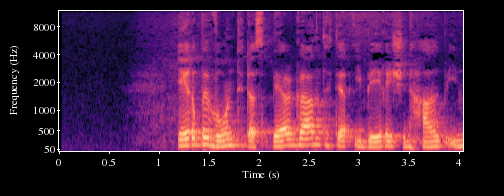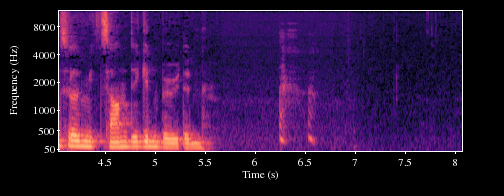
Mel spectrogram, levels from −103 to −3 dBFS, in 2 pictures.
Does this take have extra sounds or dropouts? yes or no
yes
